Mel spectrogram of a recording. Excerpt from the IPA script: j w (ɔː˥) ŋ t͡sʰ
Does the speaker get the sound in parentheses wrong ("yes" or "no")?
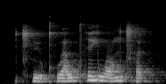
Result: yes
